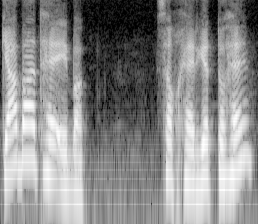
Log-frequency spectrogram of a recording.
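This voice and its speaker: A woman's voice: on the high side, animated, a little slow, dry recording. A woman acting a resolute, imperious young sultana in a radio play, speaking formally. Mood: stern, alert.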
